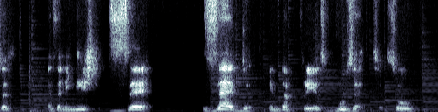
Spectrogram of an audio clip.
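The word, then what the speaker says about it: c'est: a say this word c e s t in french see apostrophe s t is pronounced as simply say okay or the plural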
